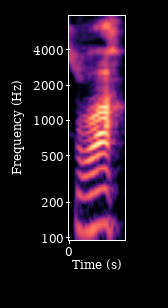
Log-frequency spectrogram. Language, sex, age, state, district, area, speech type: Hindi, male, 30-45, Madhya Pradesh, Balaghat, rural, read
